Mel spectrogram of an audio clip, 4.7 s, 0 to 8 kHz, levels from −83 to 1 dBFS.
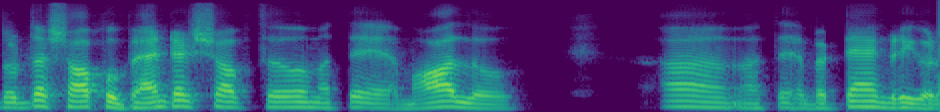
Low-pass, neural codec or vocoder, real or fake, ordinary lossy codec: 7.2 kHz; codec, 16 kHz, about 1 kbps, DyCAST, with the encoder's durations; fake; none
